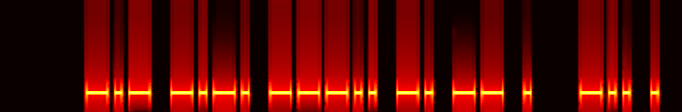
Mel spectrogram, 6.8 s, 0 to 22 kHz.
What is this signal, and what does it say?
Morse code, heard as a keyed tone, about 17 wpm, 700 Hz. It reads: KC8NME DE
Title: USA Callsign DE Callsign - 6 Characters - 17wpm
